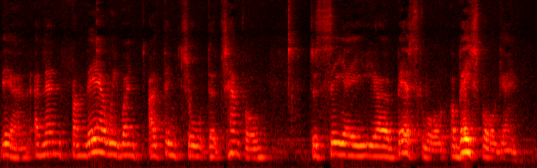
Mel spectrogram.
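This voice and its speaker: A woman with an American accent, fairly low in pitch and fairly slow, amid audible room echo. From Brooklyn, New York. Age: 80s+. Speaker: great-grandmother. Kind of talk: interview answer. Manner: hesitant, halting. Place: kitchen. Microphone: phone near.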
